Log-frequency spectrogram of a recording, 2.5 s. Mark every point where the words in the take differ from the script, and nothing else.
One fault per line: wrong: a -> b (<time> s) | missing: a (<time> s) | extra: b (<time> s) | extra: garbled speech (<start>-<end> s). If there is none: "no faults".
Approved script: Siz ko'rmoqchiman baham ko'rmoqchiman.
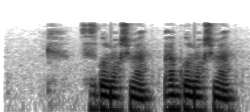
no faults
